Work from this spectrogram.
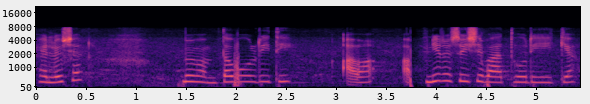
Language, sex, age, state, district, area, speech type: Hindi, female, 18-30, Madhya Pradesh, Chhindwara, urban, spontaneous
